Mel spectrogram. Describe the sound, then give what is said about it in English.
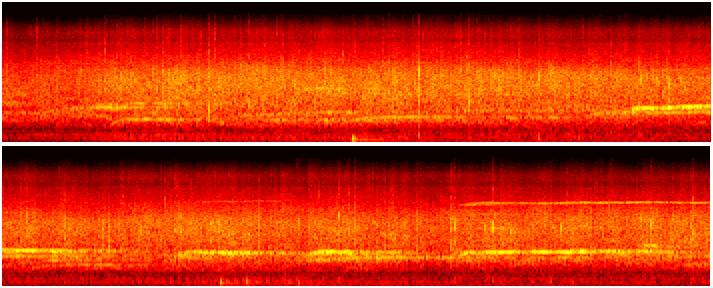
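An audience claps and shouts to celebrate the Lord, steady in a dense, continuous wash of applause, with shouts and whoops rising over it and a few brief thumps underneath; no one speaks clearly. “We are clapping and shouting to celebrate the Lord.”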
